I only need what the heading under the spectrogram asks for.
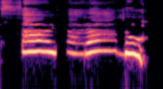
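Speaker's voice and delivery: play-acted, very high, shrill screaming outburst. A woman retells yelling at a man touching her leg on the bus: retelling her own yell. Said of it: "Eu comecei a gritar".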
